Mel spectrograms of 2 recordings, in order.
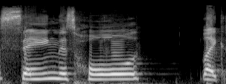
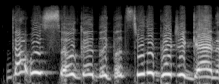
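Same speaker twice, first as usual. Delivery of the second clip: high excited quote, much higher; bubbly mock excitement, pitched way up; 9 semitones higher than usual. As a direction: imitate the star cheering the crowd on. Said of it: "And she's like".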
